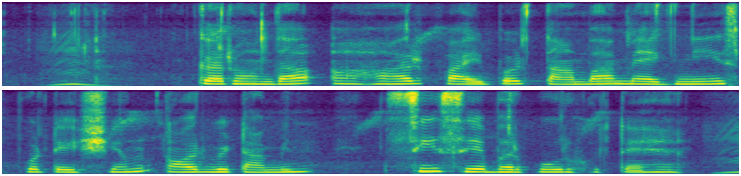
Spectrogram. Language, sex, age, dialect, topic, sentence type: Hindi, female, 18-24, Awadhi Bundeli, agriculture, statement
